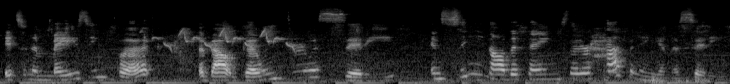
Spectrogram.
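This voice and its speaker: A woman reading a picture book aloud outdoors to young children, expressive and addressing them directly as friends. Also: on the high side, normal speed, over music, rough recording. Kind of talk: animated read-aloud storytelling for young children. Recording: some background noise, outdoor ambience.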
